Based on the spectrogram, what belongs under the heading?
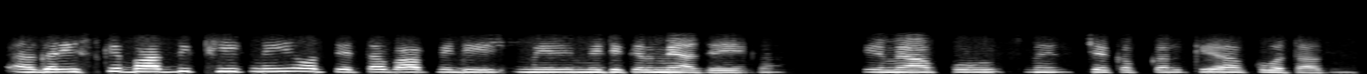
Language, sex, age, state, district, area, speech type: Urdu, female, 30-45, Uttar Pradesh, Aligarh, rural, conversation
